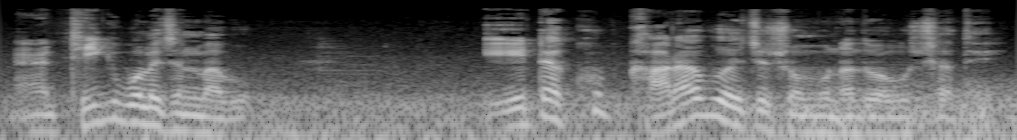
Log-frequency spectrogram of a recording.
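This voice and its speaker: A man playing a pitying, gossiping villager in an animated story, deferential and lamenting. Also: lowish voice, moderate pace, noisy background. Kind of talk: acted dialogue in animated story.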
